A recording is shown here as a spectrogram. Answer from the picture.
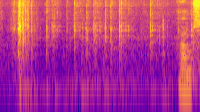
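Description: Plastic toy windmill being set spinning: a sharp plastic click, then a run of light, irregular clicks and ticks from its blades and hub as it turns.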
